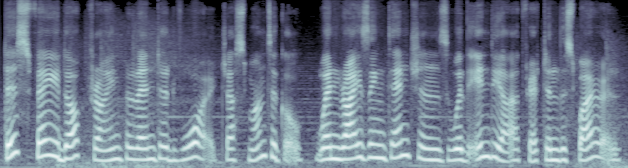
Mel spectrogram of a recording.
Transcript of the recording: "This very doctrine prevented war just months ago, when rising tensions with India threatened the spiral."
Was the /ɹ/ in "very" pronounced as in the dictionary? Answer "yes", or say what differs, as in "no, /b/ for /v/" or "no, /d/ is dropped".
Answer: no, /ɹ/ is dropped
